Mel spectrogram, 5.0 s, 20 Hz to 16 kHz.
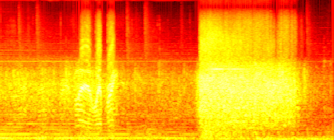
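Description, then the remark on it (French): A tinny, radio-filtered voice transmission from the lunar module Eagle at Tranquility gives way to a sudden loud burst of applause in mission control after the moon landing on 20 July 1969, a dense wash of clapping that lasts over a second before fading. “Vous entendez ici l'applaudissement.”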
